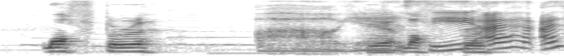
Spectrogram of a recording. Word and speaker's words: Loughborough: Firepumpkin pronounce. Loughborough. Loughborough. I don't know very if there's close. like an F. Loughborough.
